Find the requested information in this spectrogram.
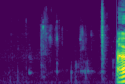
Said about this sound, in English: Now, I'm going to take a gulp of water before I get into this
